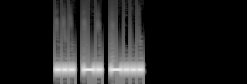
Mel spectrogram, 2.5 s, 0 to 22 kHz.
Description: Morse code, heard as a keyed tone, about 36 wpm, 700 Hz. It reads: SNB
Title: USA Call Sign Postfixes - 3 Letters 35wpm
